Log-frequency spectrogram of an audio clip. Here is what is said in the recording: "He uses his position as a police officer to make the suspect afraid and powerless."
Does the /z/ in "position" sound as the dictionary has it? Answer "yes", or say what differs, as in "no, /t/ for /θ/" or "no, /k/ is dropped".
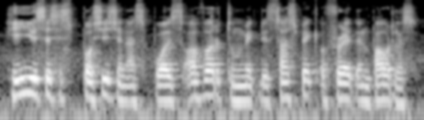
no, /s/ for /z/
